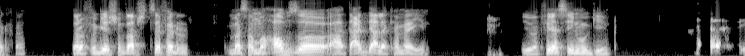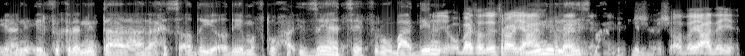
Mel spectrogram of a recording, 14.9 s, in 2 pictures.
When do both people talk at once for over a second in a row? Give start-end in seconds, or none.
12.6-14.1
